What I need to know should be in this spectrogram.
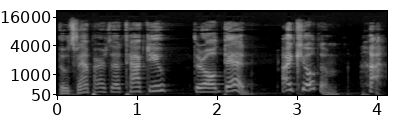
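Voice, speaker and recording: A man voicing a proud, dramatic vampire killer with a gravelly voice in a comic-book cartoon. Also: high-pitched, wildly swooping pitch, normal speed, a bit bright, heavily acted. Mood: boastful. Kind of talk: motion comic voice acting. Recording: music behind the voice.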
